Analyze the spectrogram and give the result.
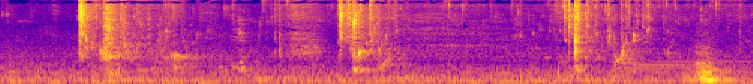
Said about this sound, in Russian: теперь у меня ванна с содой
